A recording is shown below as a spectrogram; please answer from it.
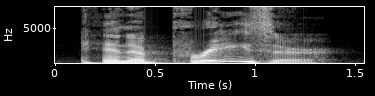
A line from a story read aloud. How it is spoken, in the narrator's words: Johnny scoffed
